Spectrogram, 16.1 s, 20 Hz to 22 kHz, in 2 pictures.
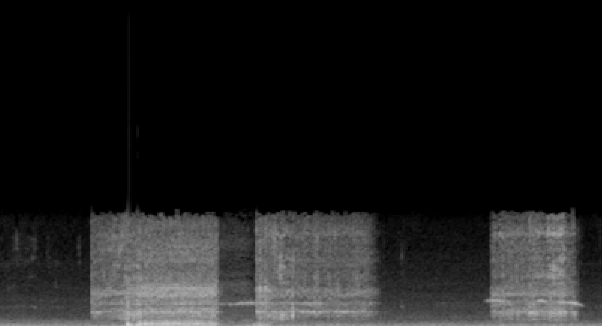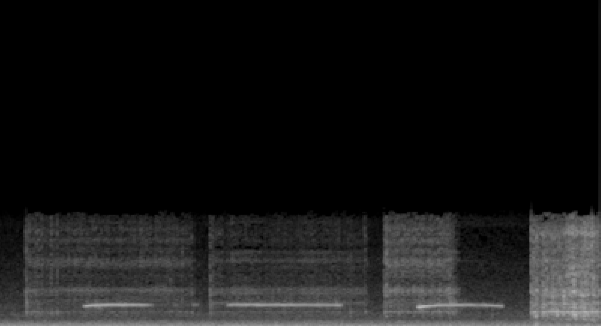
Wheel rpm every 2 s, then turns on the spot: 60, 120, 80, 90, 30, 30, 50, 70.
8-10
